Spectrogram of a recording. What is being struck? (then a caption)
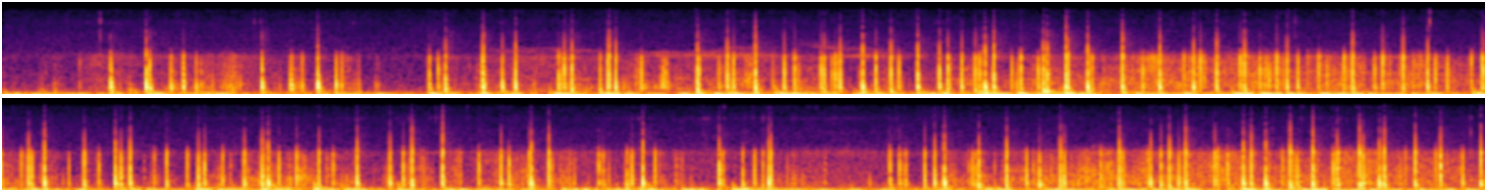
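Hardcover book page edges. Long blue acrylic nails tap and scratch along the page edges of a thick hardcover book held edge-on, its solid stack of paper pages giving a dense, papery body. Rapid, dry clicks fall over a continuous scratchy rustle, with a muffled low-mid tone and sharp, bright transients that die away almost instantly.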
